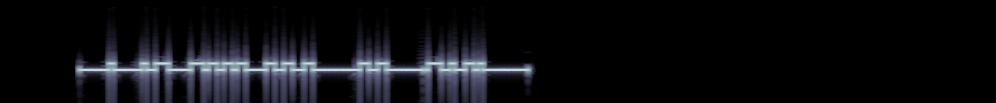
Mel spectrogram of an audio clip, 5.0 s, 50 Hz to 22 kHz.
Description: TTY/TDD text telephone tones (45.45 baud Baudot), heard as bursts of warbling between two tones, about 400 Hz shift, 1600 Hz centre. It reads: A LIVING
